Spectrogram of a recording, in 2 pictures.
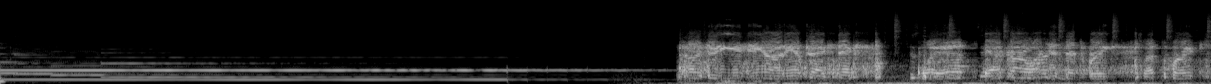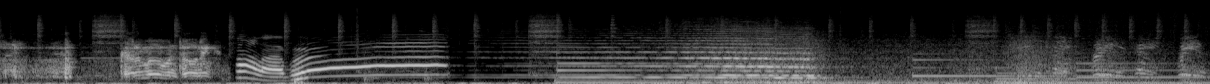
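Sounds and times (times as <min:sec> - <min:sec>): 
passenger train running: 0:06.8 - 0:14.4, 0:17.7 - 0:24.1
speech: 0:07.3 - 0:15.6
rising swooping tones: 0:15.0 - 0:24.1
passenger train horn blasts: 0:17.7 - 0:24.1.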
